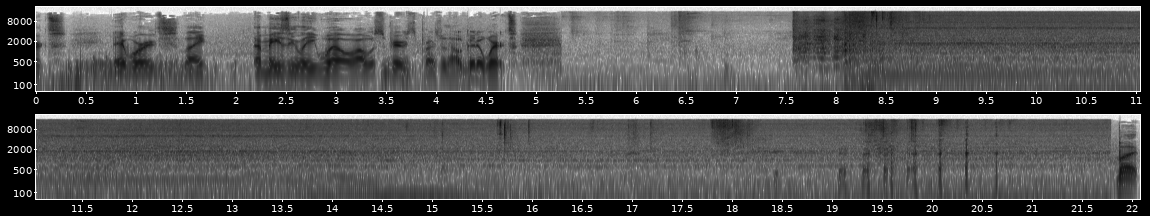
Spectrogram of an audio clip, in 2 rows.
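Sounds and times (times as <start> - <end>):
car engine starting and idling: 5.3 - 21.8.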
